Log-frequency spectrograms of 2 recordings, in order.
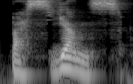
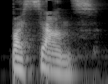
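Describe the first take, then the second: First: The vowel is said as two sounds, y-glide first. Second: The vowel is said as one single sound. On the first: The speaker calls it right. "you always pronounced them with two sounds" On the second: The speaker calls it wrong. "It's not patience"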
